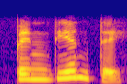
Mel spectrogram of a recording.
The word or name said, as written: pendiente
